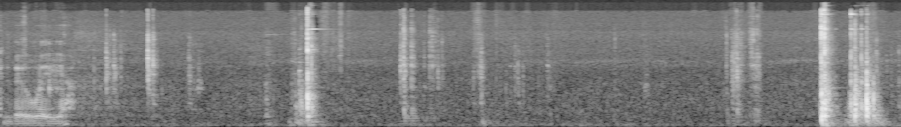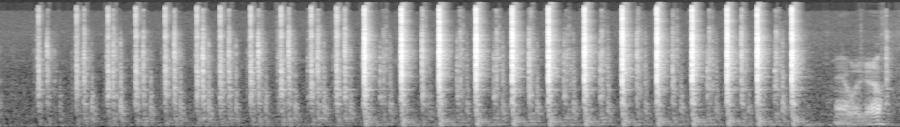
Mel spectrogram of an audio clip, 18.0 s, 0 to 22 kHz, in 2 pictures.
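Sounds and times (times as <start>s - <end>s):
sharp mechanical clicks: 9.4s - 17.1s.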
